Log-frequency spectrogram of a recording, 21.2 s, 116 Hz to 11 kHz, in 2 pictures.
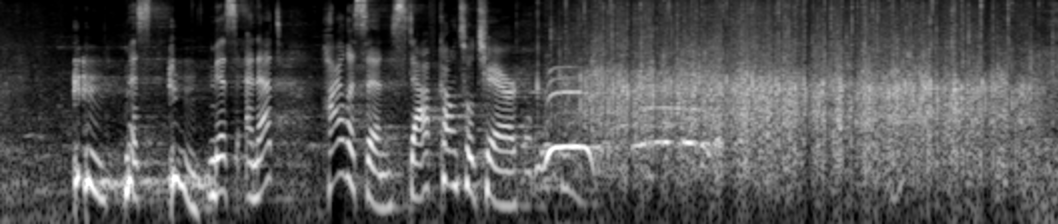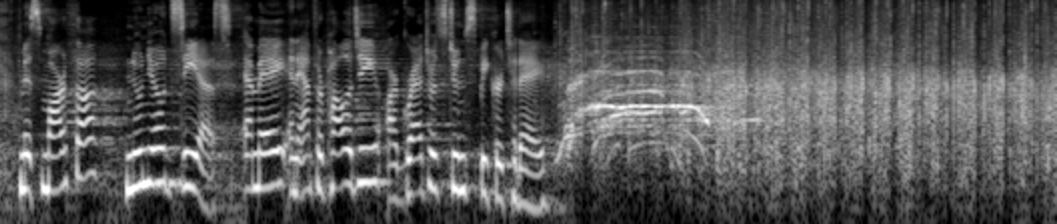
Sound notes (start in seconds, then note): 0.2 applause; 20.8 applause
